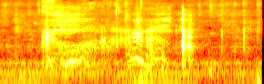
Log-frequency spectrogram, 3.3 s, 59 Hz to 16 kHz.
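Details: Hiccups in a 4-day-old newborn boy: soft grunts and whimpers with one sharp, abrupt hiccup sound in a quiet room.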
